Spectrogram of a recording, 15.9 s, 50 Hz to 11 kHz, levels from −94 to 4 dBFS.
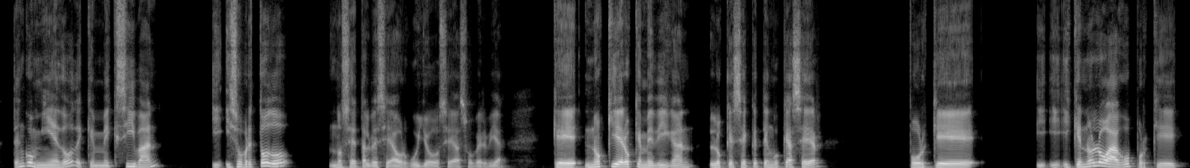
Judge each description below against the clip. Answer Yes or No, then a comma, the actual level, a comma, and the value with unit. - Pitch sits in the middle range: No, low, 130 Hz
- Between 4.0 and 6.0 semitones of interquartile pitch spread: Yes, average, 4.6 semitones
